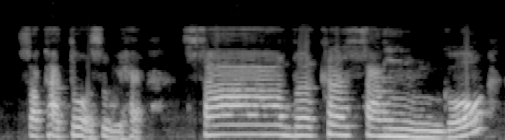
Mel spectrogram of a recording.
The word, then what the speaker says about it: Saṅgho: Savaka Saṅgho. The N with a dot on top, remember, is pronounced as NG, sound.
